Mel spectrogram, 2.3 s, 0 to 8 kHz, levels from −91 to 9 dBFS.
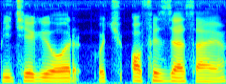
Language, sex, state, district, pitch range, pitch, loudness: Hindi, male, Bihar, Vaishali, 115-130 Hz, 125 Hz, -17 LUFS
